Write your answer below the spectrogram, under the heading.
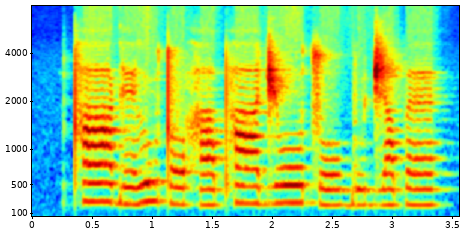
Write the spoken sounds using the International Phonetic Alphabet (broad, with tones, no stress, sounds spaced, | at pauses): tʰ aː˦ ɡ e˨ l u˦ t ɔ˨ h a˨ pʰ aː˦ d͡ʒ oː˦ t͡s oː˨ ɡ u˨ d͡ʒ a˦ p ɛ˦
